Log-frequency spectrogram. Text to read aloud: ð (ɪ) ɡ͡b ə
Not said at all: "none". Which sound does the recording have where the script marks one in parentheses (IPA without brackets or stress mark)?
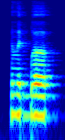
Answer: ɪ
